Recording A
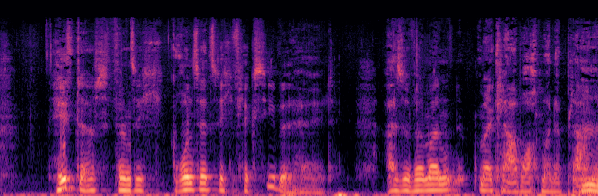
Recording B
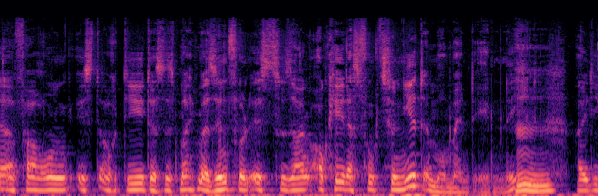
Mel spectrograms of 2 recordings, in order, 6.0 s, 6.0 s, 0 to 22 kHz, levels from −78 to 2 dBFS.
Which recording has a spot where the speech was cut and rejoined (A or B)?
A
